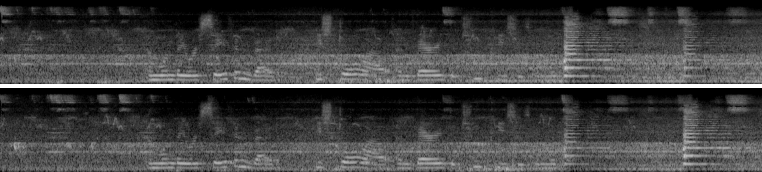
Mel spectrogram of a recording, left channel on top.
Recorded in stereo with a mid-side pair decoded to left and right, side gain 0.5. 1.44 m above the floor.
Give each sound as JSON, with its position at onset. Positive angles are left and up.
{"t": 1.4, "sound": "a woman speaking", "azimuth_deg": 20, "distance_m": 4.5}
